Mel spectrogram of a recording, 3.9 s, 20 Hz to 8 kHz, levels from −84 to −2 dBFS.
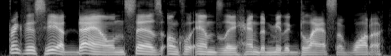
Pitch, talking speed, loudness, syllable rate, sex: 125 Hz, 200 wpm, -20 LUFS, 5.0 syllables/s, male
